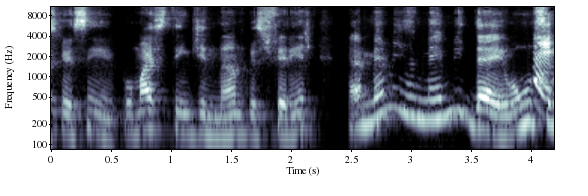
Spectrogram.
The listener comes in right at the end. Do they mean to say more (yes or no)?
yes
